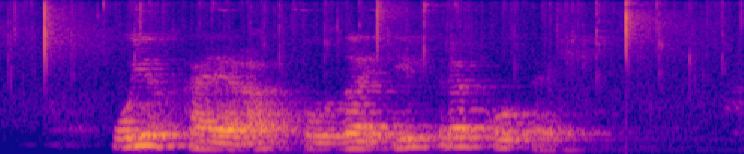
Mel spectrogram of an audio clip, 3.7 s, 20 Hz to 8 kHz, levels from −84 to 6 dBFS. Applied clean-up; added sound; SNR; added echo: none; Drip; 12 dB; reverberation time 0.7 s.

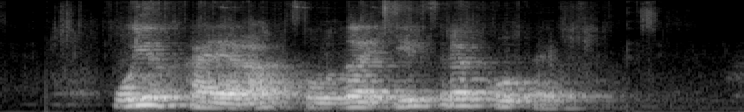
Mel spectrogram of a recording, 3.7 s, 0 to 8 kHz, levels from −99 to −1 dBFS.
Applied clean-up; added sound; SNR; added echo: neural separator model SepFormer DNS4.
